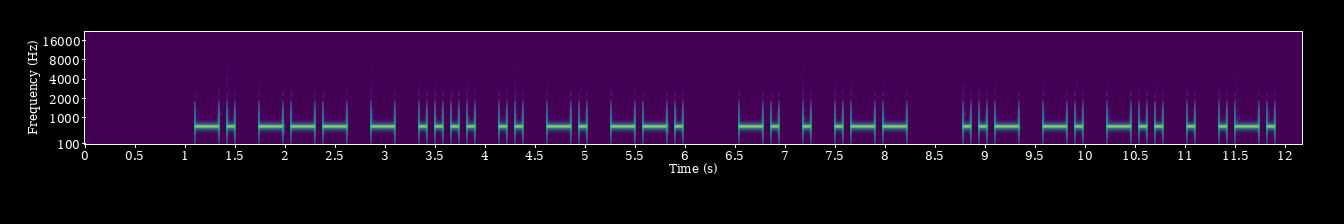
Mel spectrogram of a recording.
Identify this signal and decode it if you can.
Morse code, heard as a keyed tone, about 15 wpm, 700 Hz. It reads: NOTHING NEW UNDER
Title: Sentences from Top 500 Words 15wpm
